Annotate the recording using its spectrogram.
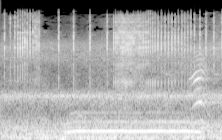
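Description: A person's voice held on one low, steady note for about a second and a half, like a drawn-out hum, over a faint high hiss.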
